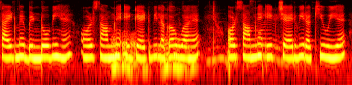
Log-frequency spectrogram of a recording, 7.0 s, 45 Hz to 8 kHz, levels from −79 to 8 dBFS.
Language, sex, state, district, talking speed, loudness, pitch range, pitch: Bhojpuri, female, Bihar, Saran, 180 wpm, -12 LUFS, 235-255 Hz, 245 Hz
